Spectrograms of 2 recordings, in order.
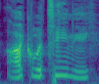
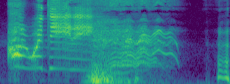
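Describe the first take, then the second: First: It is said calmly, at normal volume. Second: It is screamed loudly and excitedly.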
